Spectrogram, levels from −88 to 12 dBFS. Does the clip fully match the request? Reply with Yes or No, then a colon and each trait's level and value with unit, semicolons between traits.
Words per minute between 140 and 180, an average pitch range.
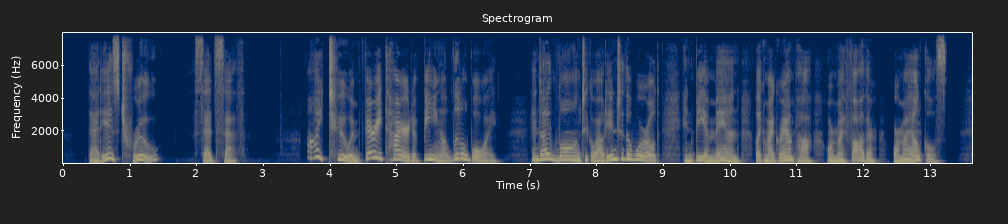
No: average, 165 wpm; wide, 7.3 semitones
